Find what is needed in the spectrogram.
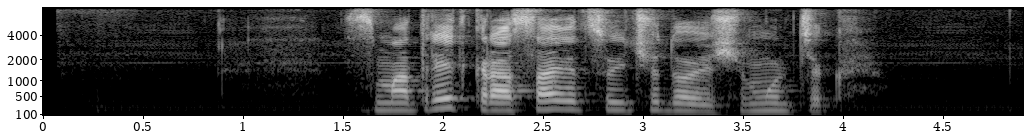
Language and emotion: Russian, neutral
